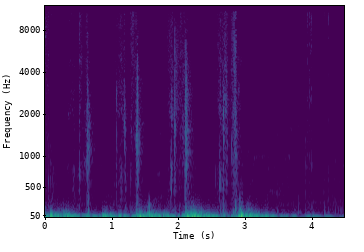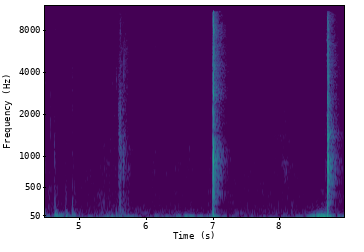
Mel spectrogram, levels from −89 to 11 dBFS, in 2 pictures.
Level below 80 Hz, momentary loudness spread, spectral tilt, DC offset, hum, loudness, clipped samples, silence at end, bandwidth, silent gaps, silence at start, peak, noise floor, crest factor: -44 dBFS; 24 LU; -2 dB/octave; under 0.1%; none; -44 LUFS; under 0.1%; 0.15 s; 11.5 kHz; none; 0 s; -8 dBFS; -74 dBFS; 30 dB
